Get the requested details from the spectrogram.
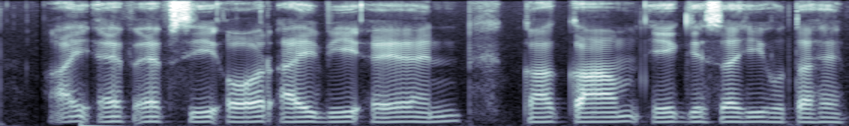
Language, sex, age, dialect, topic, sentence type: Hindi, male, 25-30, Garhwali, banking, statement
